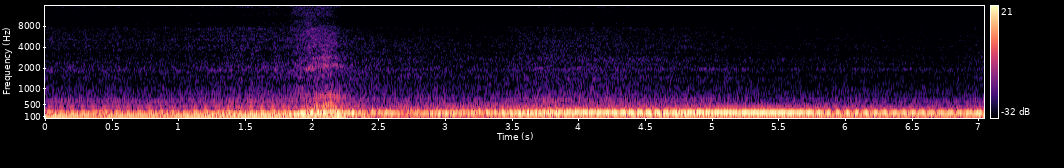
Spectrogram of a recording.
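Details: Carbureted Chevy V8 stored since 2010, first start in 15 years after new carb, fuel pump, plugs, wires, Hooker headers, custom H pipe and two Flowmaster mufflers; deep steady rumble rising smoothly with throttle and settling back; normal idle and revs.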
